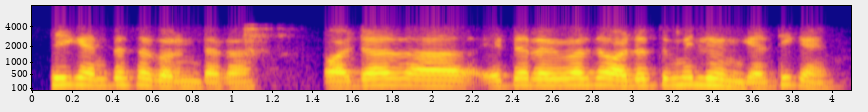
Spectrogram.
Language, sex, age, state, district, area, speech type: Marathi, male, 18-30, Maharashtra, Wardha, rural, conversation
